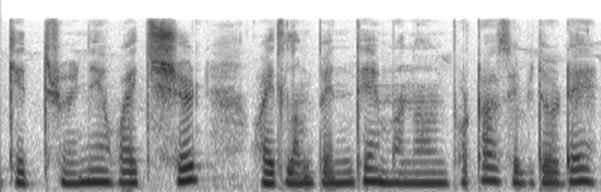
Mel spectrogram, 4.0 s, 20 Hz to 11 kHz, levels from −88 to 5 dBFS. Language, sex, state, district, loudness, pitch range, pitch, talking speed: Nagamese, female, Nagaland, Dimapur, -15 LUFS, 185-210 Hz, 190 Hz, 165 wpm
